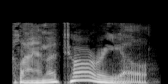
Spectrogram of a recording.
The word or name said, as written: clamatorial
